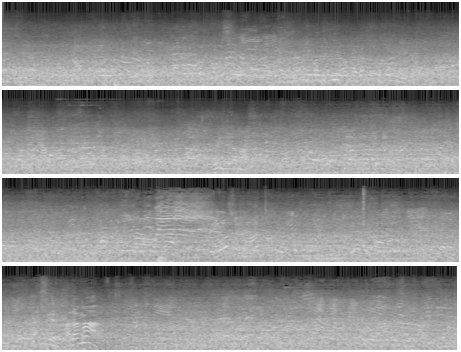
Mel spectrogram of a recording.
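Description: A crowd of people chatters and murmurs all around in a large echoing hall.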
